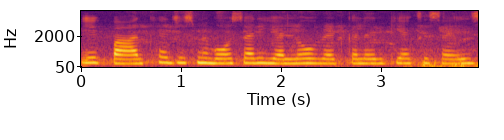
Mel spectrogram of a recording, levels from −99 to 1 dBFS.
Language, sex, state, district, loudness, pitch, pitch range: Hindi, female, Uttar Pradesh, Jalaun, -16 LUFS, 240 Hz, 235-255 Hz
